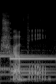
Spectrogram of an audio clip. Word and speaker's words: treble: Note, rhythm, scale, chord, and treble. Okay, that makes sense. Treble has a silent E at the end.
